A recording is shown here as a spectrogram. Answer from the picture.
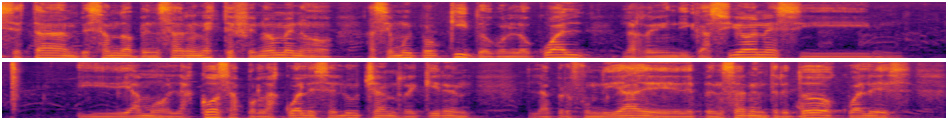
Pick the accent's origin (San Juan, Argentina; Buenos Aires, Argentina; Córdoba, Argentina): Buenos Aires, Argentina; Yo, desde mis inicios, de Matadero.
